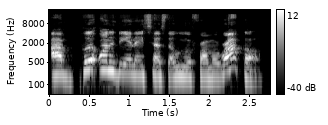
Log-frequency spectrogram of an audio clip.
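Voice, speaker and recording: A woman's voice: medium pitch, animated, quick pace, bright, forceful tone, dry recording, studio quality. A married woman, a guest on a talk show, speaking casually in a rambling way with many fillers and restarts, and often laughing as she talks. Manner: laughs often while talking.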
